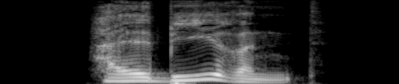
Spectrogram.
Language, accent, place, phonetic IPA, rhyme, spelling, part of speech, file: German, Germany, Berlin, [halˈbiːʁənt], -iːʁənt, halbierend, verb, De-halbierend.ogg
- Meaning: present participle of halbieren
